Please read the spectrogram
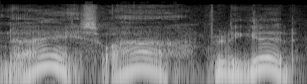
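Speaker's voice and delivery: admiring visitors. Retold or imitated. Babylonians admiring the gold.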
